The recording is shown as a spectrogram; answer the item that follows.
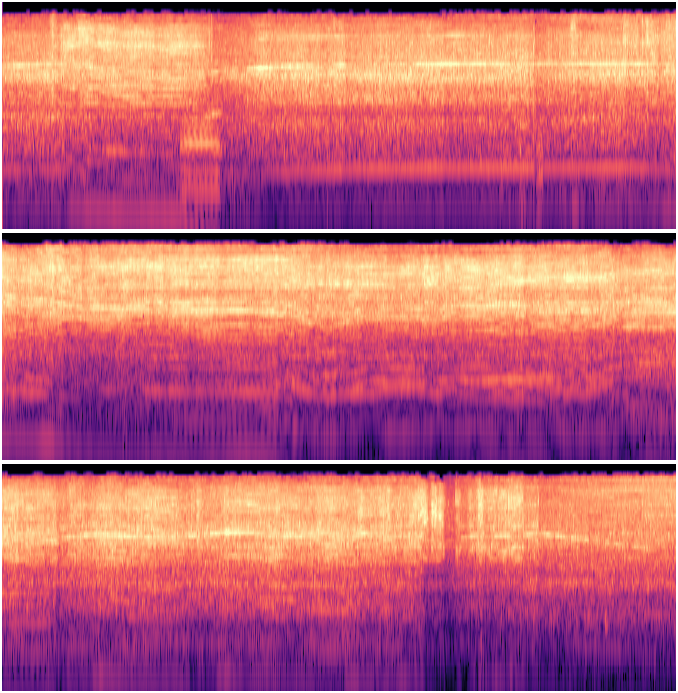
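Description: Angle grinder cutting through a dirt bike's drive chain: a loud, continuous whine with a grinding hiss. Its pitch holds steady at first, then wavers and dips repeatedly through the middle as the disc is pressed into the chain.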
